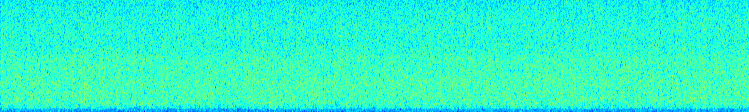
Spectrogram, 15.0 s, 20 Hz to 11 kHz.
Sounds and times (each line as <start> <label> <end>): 0.0 stream 14.9
0.0 waterfall 14.9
